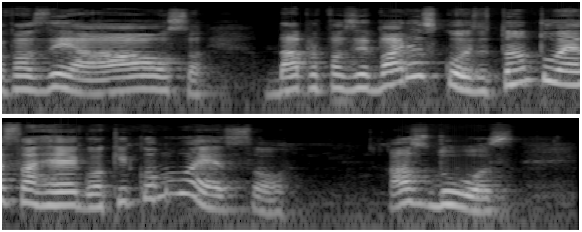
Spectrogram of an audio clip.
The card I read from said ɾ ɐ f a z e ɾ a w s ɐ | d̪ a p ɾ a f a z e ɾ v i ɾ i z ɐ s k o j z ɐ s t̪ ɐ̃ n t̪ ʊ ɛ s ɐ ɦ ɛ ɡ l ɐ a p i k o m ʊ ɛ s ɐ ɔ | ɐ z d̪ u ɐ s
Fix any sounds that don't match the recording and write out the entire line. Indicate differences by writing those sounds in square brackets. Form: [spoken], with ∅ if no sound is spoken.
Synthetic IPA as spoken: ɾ ɐ f a z e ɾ a w s ɐ | d̪ a p ɾ [ɐ] f a z e ɾ v [a] ɾ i [∅] ɐ s k o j z ɐ s t̪ ɐ̃ n t̪ ʊ ɛ s ɐ ɦ ɛ ɡ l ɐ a [k] i k [õ] m ʊ ɛ s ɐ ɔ | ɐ z d̪ u ɐ s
